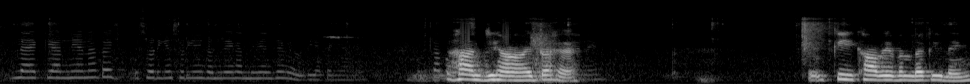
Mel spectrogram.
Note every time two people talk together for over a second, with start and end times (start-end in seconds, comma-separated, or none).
4.6-5.8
